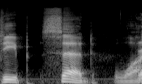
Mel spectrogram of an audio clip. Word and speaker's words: Deep Said What: Deep said what. – Right, because that's how it's spelled, S-A-I-D.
